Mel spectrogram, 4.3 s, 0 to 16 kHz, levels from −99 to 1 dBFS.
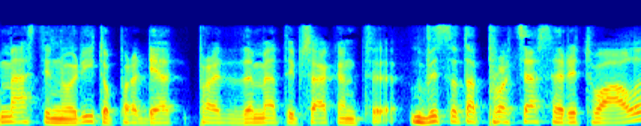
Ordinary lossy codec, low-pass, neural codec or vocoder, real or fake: MP3, 48 kbps; 7.2 kHz; codec, 16 kHz, 1 kbps, X-Codec, WavLM features, trained on Multilingual LibriSpeech; fake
